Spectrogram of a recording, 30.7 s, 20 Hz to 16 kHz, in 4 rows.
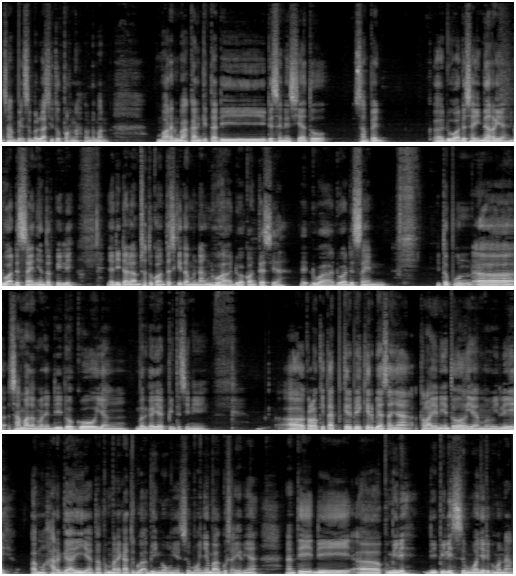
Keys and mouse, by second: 0.8-2.7 drag, 4.0-5.1 drag, 5.7-7.6 drag, 7.8-8.9 drag, 9.3-10.5 drag, 11.2-13.2 drag, 13.7-14.8 drag, 15.1-21.3 drag, 19.2-21.3 right drag, 23.2-24.3 shift+drag, 24.6-25.7 drag, 25.7-27.7 drag, 27.2 shift+right click, 27.7-30.7 shift+right drag, 28.4-30.7 shift+drag.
